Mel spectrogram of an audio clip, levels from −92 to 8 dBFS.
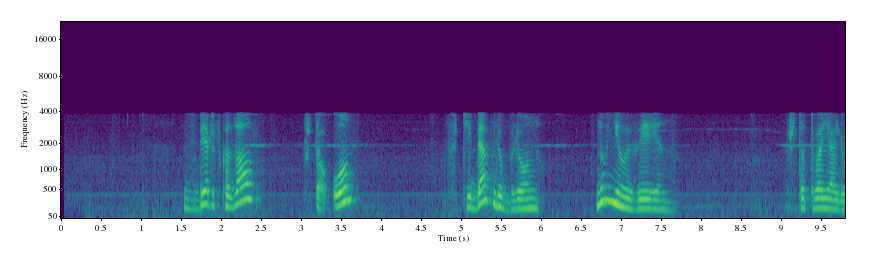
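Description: No technical faults can be heard in this speech clip. It has come through a WebRTC call path whose G.711 mu-law coding at 64 kbps leaves nothing above 4 kHz, giving it the narrow, telephone-like band that path normally produces.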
